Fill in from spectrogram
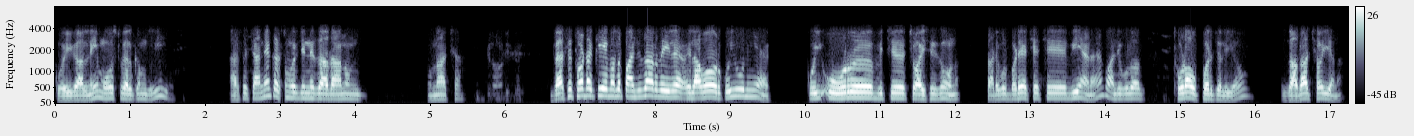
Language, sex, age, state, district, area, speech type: Dogri, male, 45-60, Jammu and Kashmir, Kathua, urban, conversation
